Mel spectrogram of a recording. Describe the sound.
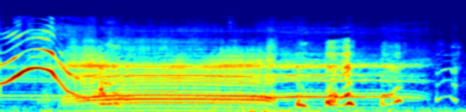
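A sheep bleats in a pen on an agricultural community in the Jordan Valley. The single drawn-out, wavering bleat starts high, then settles lower and holds, over steady background noise.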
